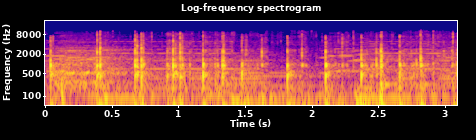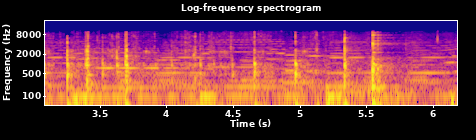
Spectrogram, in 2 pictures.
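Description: Metal spoon clicking and scraping against a glass mixing bowl while stirring a wet mix of bread, chickpeas and tahini sauce: a quick, irregular run of clinks, over background music.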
